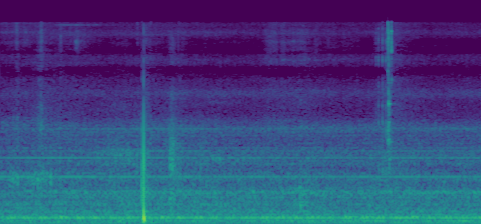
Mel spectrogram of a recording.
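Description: Steady low electrical hum on a workbench, with one sharp click about two seconds in and a fainter click near five seconds.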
